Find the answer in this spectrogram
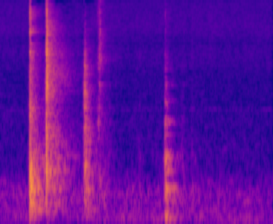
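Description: Scissors snipping through packaging, a few short sharp clicks in the first second and a half.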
